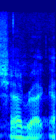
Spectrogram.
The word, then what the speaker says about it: Shadrach: Somebody thought I was mispronouncing Shadrach when I said Rad Shack. I'm like, I think it's Shadrach. I know.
